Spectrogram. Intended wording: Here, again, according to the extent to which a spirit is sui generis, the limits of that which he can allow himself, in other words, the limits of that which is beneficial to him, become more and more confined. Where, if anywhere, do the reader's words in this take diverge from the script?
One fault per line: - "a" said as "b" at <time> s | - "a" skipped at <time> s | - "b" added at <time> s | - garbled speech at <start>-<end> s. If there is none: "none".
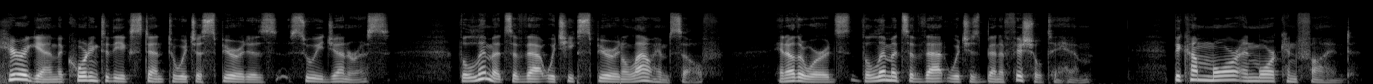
- "can" said as "spirit" at 5.8 s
